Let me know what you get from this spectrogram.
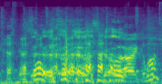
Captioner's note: laughter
